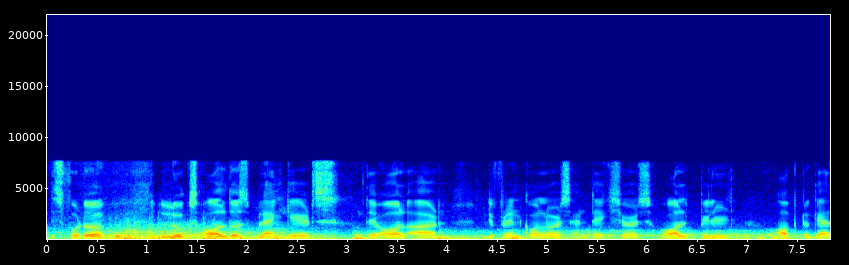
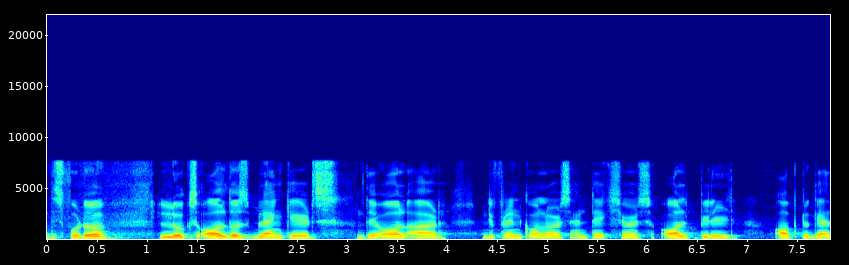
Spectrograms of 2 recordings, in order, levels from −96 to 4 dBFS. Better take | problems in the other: second | background sound (Thunder / Rain); 3 dB below the speech

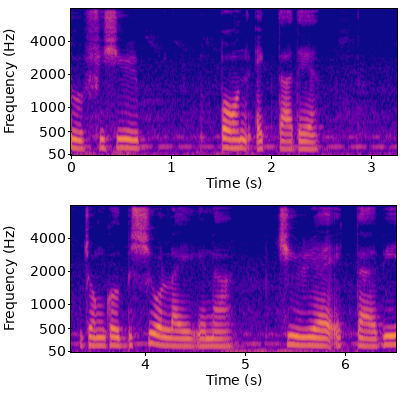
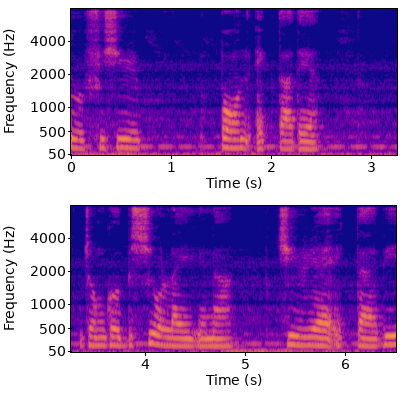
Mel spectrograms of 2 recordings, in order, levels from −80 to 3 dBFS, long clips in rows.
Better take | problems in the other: first | room echo; dies away in 0.2 s

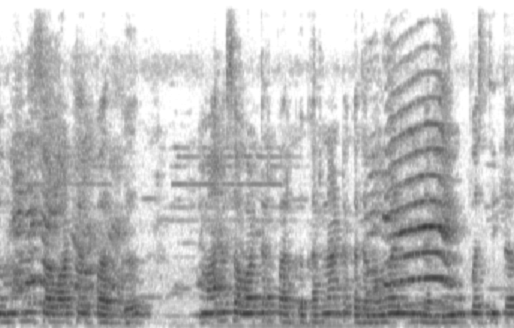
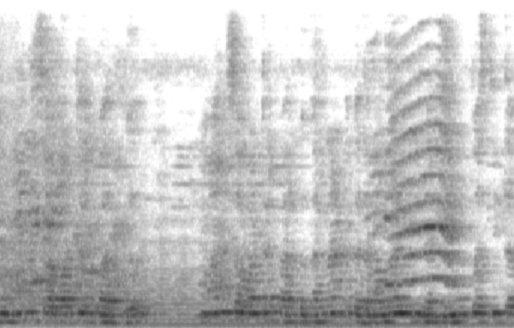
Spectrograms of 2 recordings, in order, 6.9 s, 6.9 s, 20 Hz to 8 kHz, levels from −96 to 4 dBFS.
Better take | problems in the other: first | background sound (Guitar); 17 dB below the speech // room echo; dies away in 0.6 s

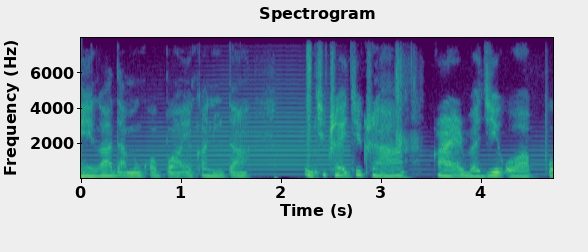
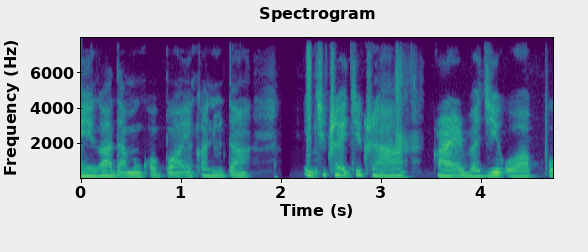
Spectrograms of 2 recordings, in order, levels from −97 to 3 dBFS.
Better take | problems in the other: second | background sound (Trumpet); 17 dB below the speech

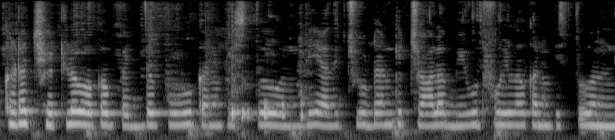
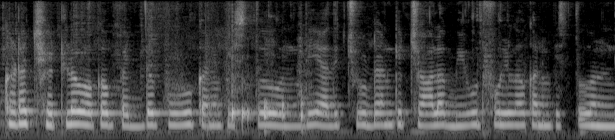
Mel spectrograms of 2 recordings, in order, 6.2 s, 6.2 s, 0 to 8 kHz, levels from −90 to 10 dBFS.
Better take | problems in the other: second | noise reduction (classical method log-MMSE)

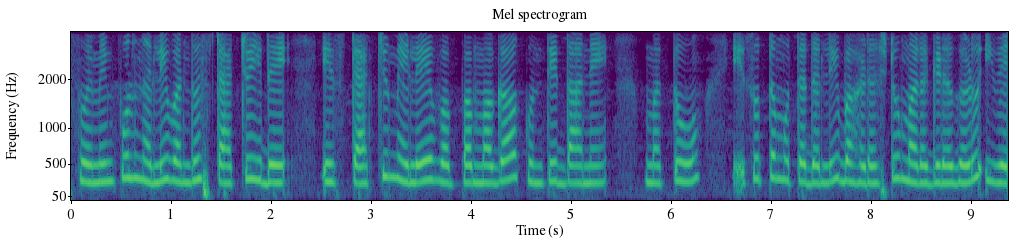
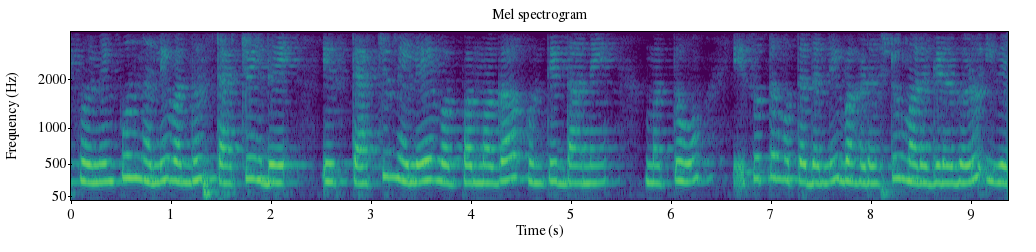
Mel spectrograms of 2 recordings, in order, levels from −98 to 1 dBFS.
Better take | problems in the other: first | room echo; dies away in 0.7 s

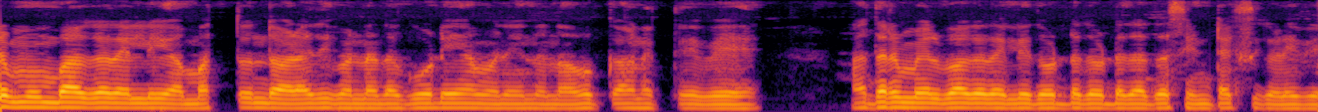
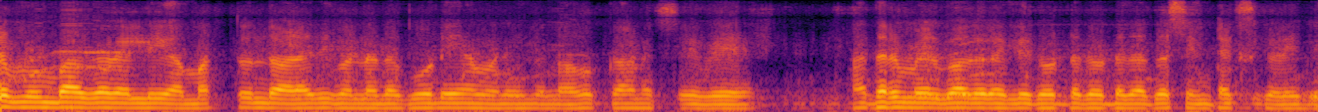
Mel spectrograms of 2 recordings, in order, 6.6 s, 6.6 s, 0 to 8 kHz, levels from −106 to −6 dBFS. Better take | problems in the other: first | noise reduction (neural separator model SepFormer DNS4)

